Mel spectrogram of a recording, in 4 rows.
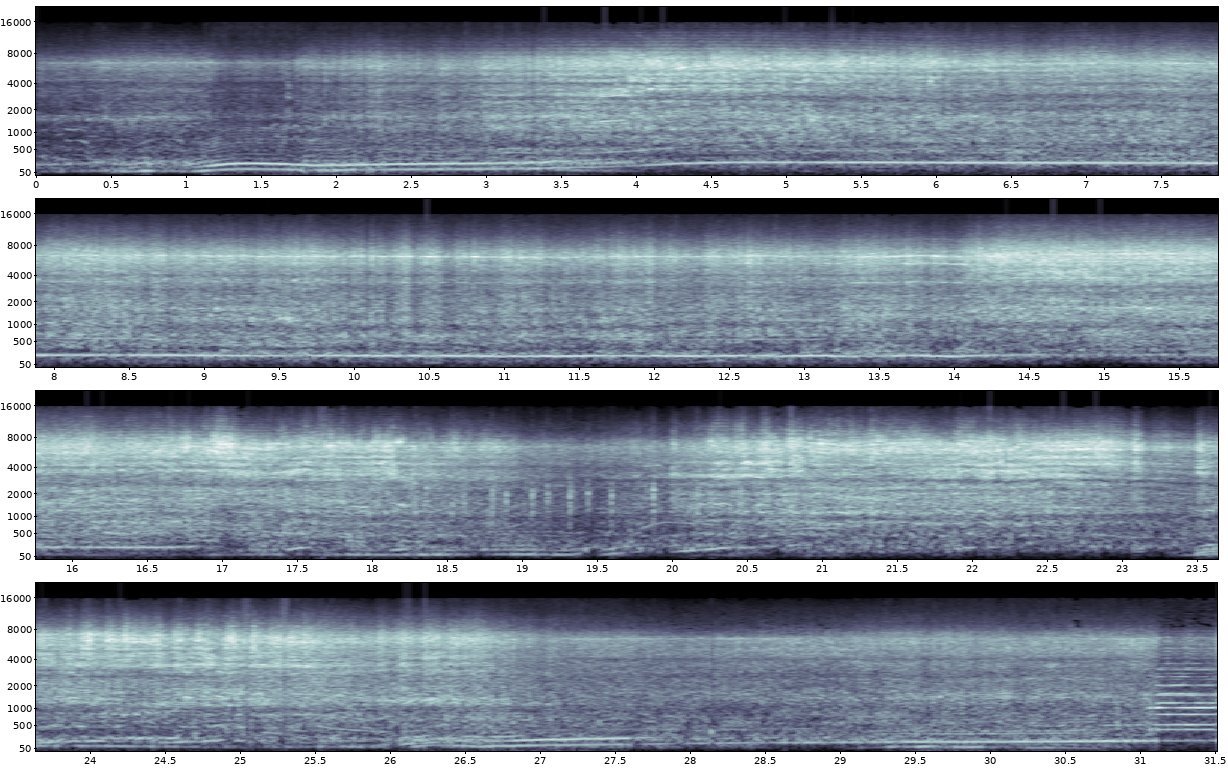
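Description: A Toyota Land Cruiser 60-series engine runs at high revs under load with its wheels spinning through mud and dirt, the tyres and flung dirt making a loud rushing noise. The revs climb a few seconds in and hold steady for about ten seconds. They then drop and rise again in several short blips before settling lower near the end.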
